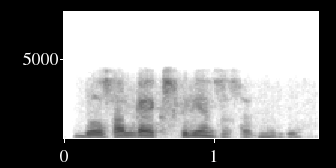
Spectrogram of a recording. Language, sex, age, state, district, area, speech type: Urdu, male, 30-45, Telangana, Hyderabad, urban, conversation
